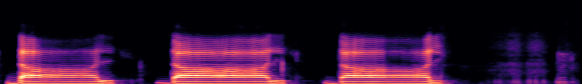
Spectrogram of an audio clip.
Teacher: دال کا مخرج جو ہے وہ یہ ہے، زبان کی نوک اور اوپر کے دانتوں کی جڑ سے ادا ہوتا ہے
